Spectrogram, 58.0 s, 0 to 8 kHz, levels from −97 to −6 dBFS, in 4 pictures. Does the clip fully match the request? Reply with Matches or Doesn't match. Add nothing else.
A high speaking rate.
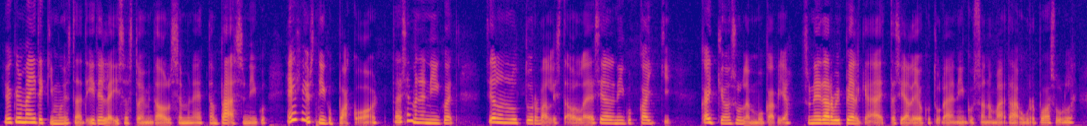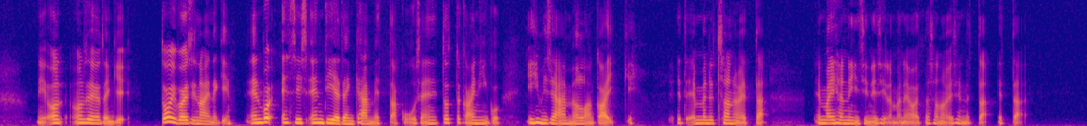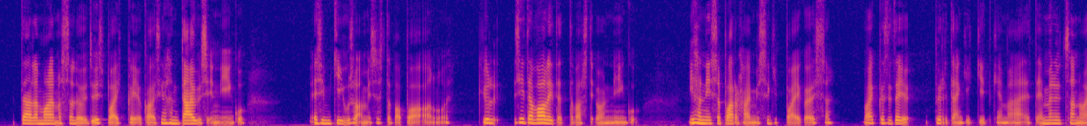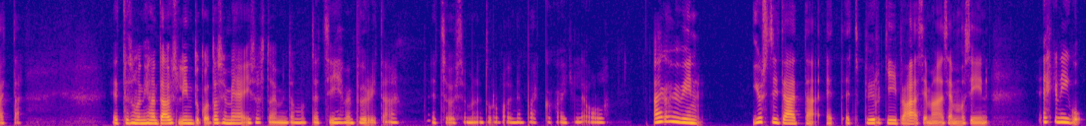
Matches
